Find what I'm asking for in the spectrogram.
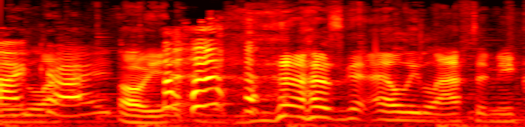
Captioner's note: laughs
